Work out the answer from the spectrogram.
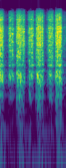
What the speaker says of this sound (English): we'll just grate the coconut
